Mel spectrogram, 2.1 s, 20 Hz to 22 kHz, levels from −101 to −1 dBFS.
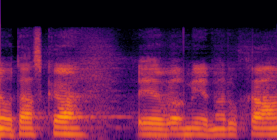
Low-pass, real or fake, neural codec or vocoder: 10.8 kHz; fake; codec, 44.1 kHz, 2.6 kbps, DAC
